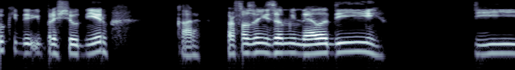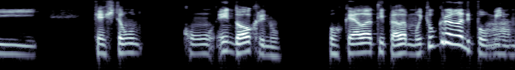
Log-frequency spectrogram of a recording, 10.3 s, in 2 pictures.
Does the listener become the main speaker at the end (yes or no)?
no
